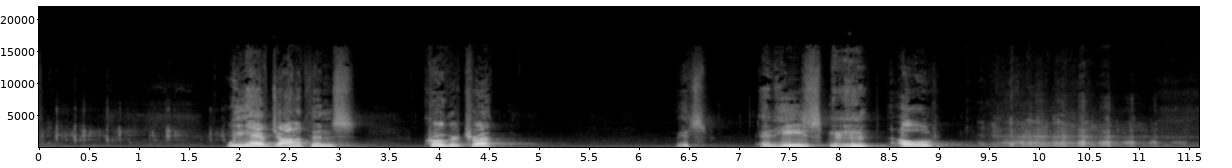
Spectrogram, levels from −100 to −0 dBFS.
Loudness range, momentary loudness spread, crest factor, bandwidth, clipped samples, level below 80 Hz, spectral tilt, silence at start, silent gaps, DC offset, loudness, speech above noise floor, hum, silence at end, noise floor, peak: 7 LU; 23 LU; 20 dB; 12.5 kHz; under 0.1%; -62 dBFS; -7.5 dB/octave; 1.9 s; none; under 0.1%; -23 LUFS; 43 dB; none; 0.65 s; -66 dBFS; -6 dBFS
